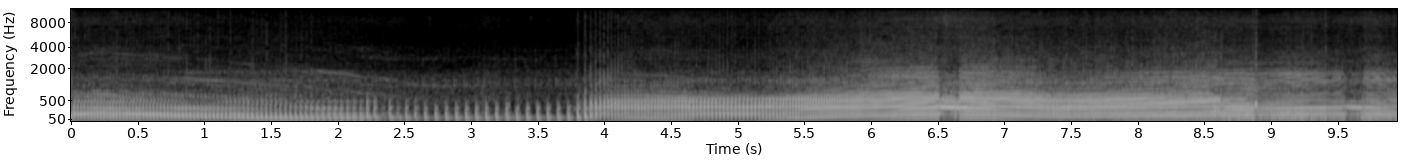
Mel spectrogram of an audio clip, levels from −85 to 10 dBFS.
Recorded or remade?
recorded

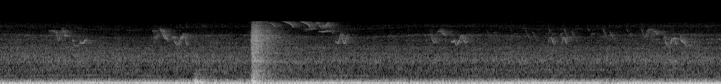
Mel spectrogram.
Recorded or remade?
recorded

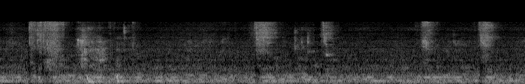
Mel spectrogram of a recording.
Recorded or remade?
remade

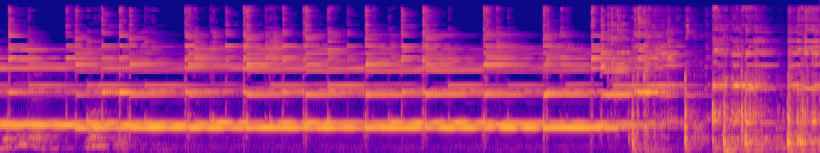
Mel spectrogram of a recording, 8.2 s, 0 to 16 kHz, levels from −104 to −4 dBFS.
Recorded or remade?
recorded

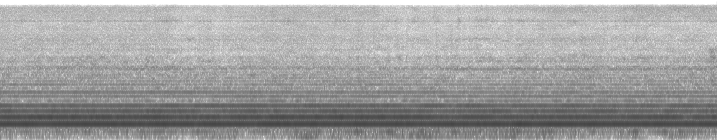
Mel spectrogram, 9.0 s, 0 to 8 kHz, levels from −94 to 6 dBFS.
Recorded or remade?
remade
